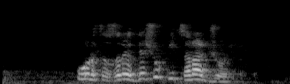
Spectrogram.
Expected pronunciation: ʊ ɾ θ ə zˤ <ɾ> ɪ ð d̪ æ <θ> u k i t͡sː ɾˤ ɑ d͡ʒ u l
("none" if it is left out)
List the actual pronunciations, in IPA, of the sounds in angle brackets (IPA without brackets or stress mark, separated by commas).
ɾ, ʃ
